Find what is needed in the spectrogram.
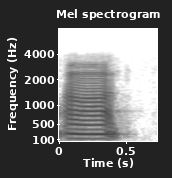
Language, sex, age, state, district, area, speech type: Santali, male, 18-30, Jharkhand, Seraikela Kharsawan, rural, conversation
